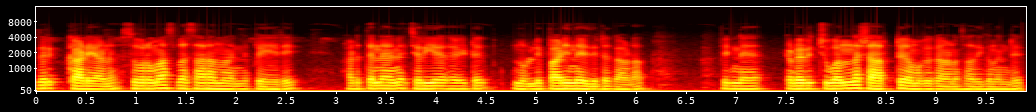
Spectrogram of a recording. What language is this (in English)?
Malayalam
